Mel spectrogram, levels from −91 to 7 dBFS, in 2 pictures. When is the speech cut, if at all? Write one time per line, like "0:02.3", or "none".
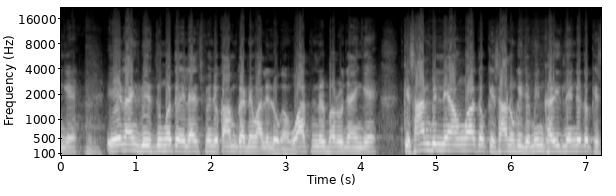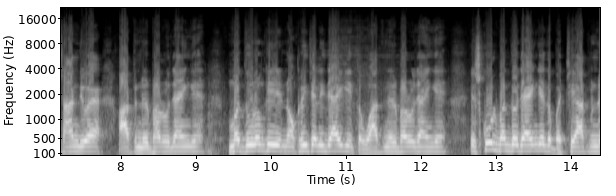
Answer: none

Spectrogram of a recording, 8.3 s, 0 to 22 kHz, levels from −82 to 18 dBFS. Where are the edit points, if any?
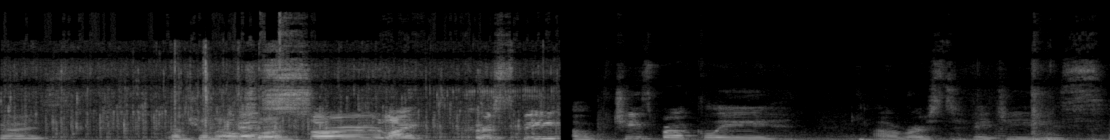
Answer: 0:04.2

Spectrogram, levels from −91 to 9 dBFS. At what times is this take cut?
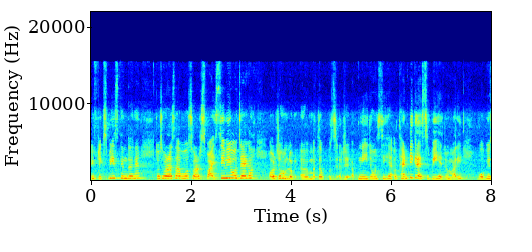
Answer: none

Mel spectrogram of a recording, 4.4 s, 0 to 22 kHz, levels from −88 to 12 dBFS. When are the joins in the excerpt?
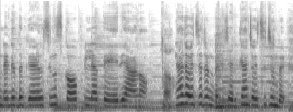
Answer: none

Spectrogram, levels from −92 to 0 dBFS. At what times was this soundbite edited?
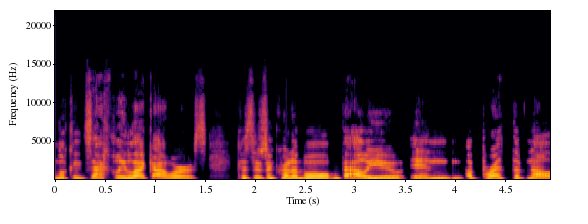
0:04.0

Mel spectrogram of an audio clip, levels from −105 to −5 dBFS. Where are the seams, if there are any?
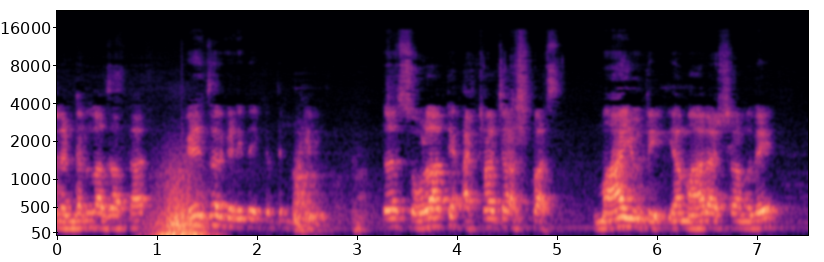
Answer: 0:01.2

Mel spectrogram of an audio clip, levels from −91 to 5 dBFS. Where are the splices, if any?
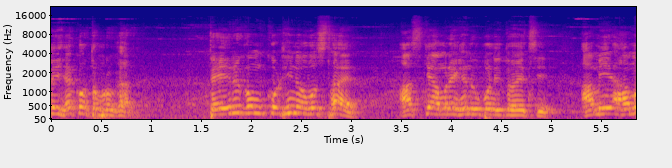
none

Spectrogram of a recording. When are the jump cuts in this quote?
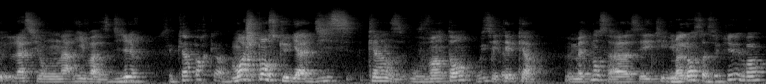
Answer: none

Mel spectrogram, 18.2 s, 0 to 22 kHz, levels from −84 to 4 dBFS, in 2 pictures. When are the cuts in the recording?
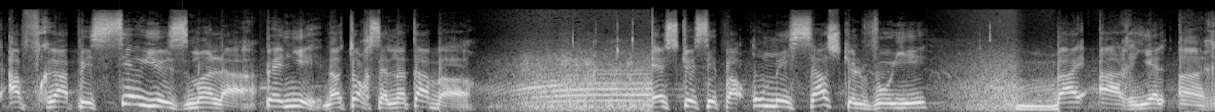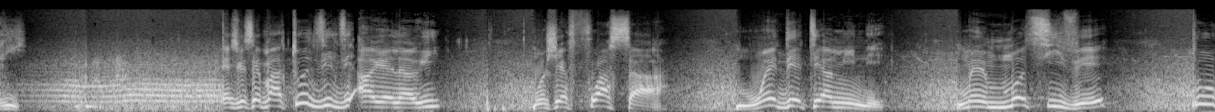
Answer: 0:01.9

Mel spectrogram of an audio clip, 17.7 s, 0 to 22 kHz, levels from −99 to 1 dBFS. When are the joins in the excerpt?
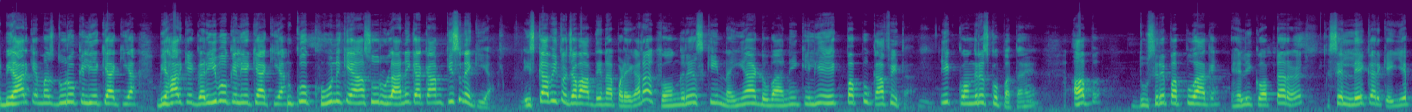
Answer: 0:03.6
0:08.2
0:10.9
0:15.3

